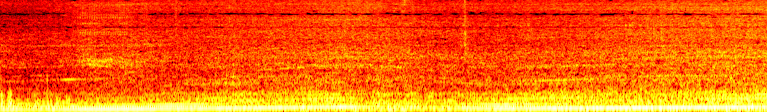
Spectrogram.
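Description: Mini Cooper's four-cylinder engine and road noise heard inside the cabin on the move, a steady low rumble with the engine note rising and easing slightly.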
